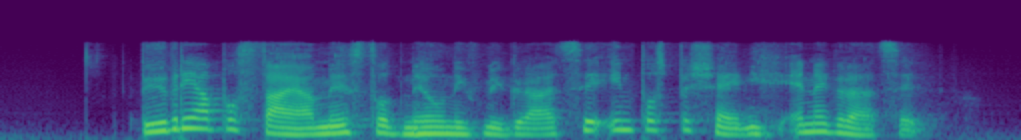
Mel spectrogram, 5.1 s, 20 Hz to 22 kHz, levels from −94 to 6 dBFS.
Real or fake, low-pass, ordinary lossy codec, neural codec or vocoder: fake; 7.2 kHz; Opus, 64 kbps; codec, 16 kHz, 0.5 kbps, X-Codec, HuBERT features, trained on LibriSpeech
